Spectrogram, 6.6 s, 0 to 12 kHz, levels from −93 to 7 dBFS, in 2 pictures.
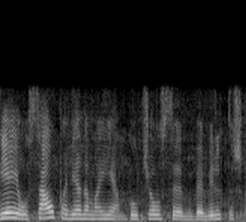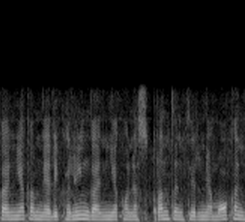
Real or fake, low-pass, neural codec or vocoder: fake; 7.2 kHz; codec, 16 kHz, 4.8 kbps, FACodec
